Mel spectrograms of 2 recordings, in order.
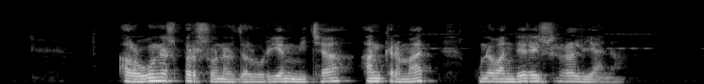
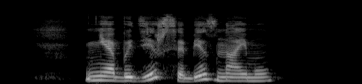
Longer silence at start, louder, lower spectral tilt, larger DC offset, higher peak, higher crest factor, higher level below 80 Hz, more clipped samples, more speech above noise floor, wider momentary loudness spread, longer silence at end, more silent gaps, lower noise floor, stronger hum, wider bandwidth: first, 1.2 s vs 0.45 s; first, -19 LUFS vs -27 LUFS; first, -7 dB/octave vs -4 dB/octave; neither; first, -2 dBFS vs -10 dBFS; about the same, 18 dB vs 20 dB; first, -56 dBFS vs -80 dBFS; neither; second, 50 dB vs 54 dB; about the same, 10 LU vs 11 LU; about the same, 0.8 s vs 0.9 s; neither; second, -69 dBFS vs -80 dBFS; neither; second, 7.6 kHz vs 11.5 kHz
